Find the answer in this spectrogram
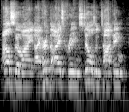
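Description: Man acting fussy male cartoon robot, high bright voice, deliberate, matter-of-fact. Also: steady tone, soft background music, full character voice. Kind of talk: animated comedy acting.

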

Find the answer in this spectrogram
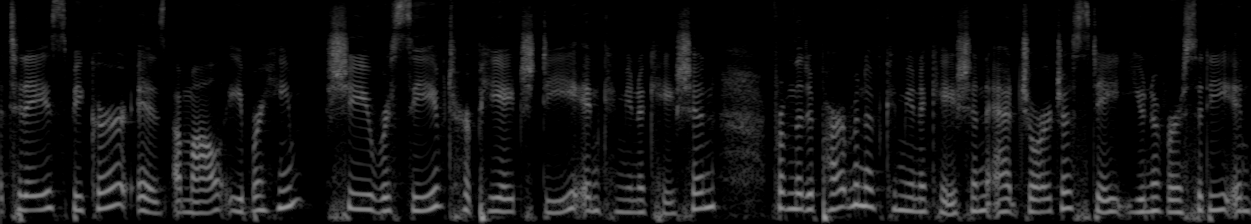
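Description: A woman host reads out a guest's introduction in a lecture hall, holding a mic close. The sound is dry and close, with a mid-range pitch and a steady, scripted delivery. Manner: even, prepared reading. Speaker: event host. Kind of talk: reading a speaker introduction. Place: lecture hall with seated audience. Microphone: handheld mic.

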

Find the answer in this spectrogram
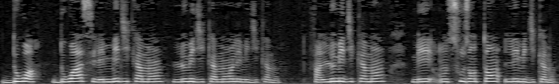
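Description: A woman giving a language lesson in a voice-over, saying each word slowly, repeating it and translating it. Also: high voice, fairly even intonation. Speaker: language teacher. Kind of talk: slow spoken language lesson. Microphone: voice-over on text slides.

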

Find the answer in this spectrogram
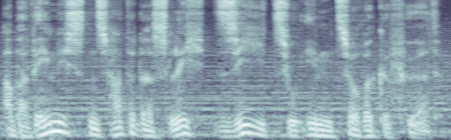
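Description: A man's voice: sits low, lively intonation, moderate pace, over music. A man reading scripted dramatic narration for a fantasy audiobook.

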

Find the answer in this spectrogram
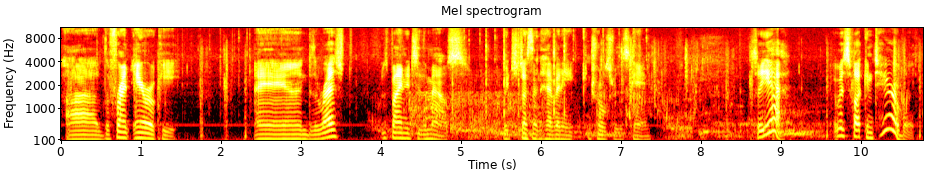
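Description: A man's voice: mid-range voice, big pitch swings, measured pace, pauses often, background noise. A man who says he is losing his voice, ranting with a lot of profanity while commenting on a game. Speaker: gaming vlogger. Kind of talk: casual ranting commentary over gameplay. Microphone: gaming headset.

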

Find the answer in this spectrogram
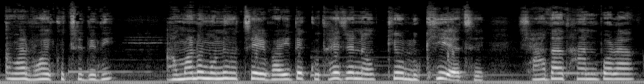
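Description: A woman's voice: on the high side, fairly even intonation, moderate pace, warm tone, faint music behind, lightly acted. A woman playing a nervous, easily frightened younger sister in an audio drama, anxious and wondering. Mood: afraid. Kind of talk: Bengali audio story acting.

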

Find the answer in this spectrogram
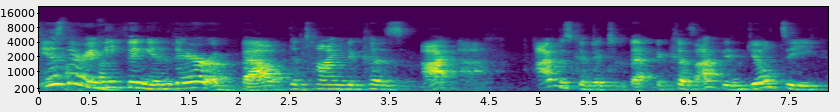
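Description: A woman's voice: medium pitch, sing-song, measured pace, fairly bright tone. A woman taking part in a Bible study discussion, speaking candidly and hesitantly as she thinks aloud. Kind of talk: candid discussion, asking a question. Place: echoey room, group meeting. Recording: distant, very echoey room, noise.

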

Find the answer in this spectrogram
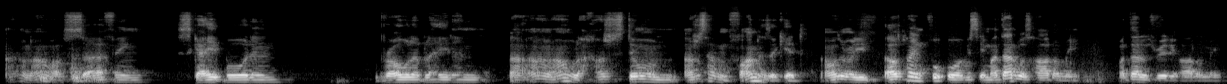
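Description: A young man from Australia, whose first language was French, chatting casually as an interview guest in a relaxed, rambling way with many fillers. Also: lowish voice, a little fast. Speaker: interview guest, professional footballer. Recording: echoey room.

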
